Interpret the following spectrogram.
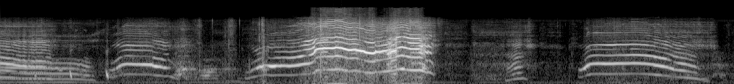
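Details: Fighting cat caterwauling: strained, quavering yowls that swell into a loud, shrill, wavering howl near the middle, then fall quiet before another drawn-out moaning cry at the end.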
